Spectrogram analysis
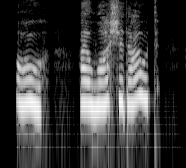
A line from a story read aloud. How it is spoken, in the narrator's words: I gasped in fright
